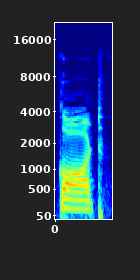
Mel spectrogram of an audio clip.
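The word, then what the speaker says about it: caught: इसे पढ़ेंगे क और जो हमारा जी एचटी है इसमें जी एच को हमेशा हम क्या रखते हैं साइलेंट रखते हैं तो हम क्या पढ़ते हैं सिर्फ टी को पढ़ते हैं तो ये हो गया कॉट ये कॉज नॉट नॉट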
